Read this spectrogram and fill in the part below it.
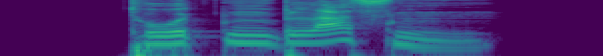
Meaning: inflection of totenblass: 1. strong genitive masculine/neuter singular 2. weak/mixed genitive/dative all-gender singular 3. strong/weak/mixed accusative masculine singular 4. strong dative plural
- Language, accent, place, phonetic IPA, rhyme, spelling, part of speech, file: German, Germany, Berlin, [toːtn̩ˈblasn̩], -asn̩, totenblassen, adjective, De-totenblassen.ogg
